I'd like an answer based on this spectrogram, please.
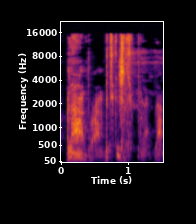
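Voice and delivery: imitated beatbox noises; mock beatboxing. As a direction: spit out a rough, joking beatbox. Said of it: "like, beatboxing".

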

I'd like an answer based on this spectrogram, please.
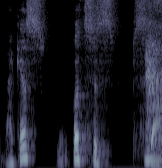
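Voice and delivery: small, high, very soft voice; mock-defeated, squeaked out quietly; meek giving up.

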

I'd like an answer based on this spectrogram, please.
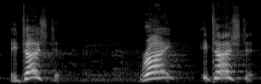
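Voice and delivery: laughing, high and loud. Real, not acted. Pastor laughing at grandson touching stove, laughing. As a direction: laugh through it as you tell it.

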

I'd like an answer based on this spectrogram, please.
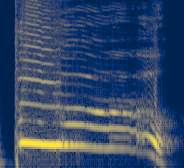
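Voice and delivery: long, high, loud boo; imitated crowd boo. Podcaster imitating the crowd as the show ends, loud booing. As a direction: boo like a whole disgusted crowd. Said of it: "all you hear is".

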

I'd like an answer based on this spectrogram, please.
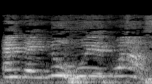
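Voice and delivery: high, loud preacher's proclamation; full-force preaching. Real, not acted. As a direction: declare it forcefully to the congregation.

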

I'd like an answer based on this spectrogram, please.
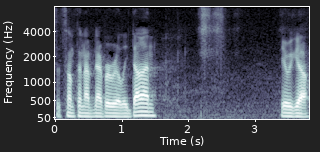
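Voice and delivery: normal talking voice

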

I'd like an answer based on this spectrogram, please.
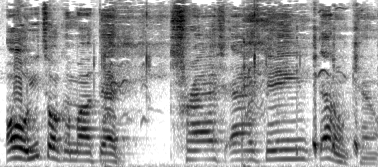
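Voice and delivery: laughing while talking loud. Real, not acted. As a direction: laugh through the words. Laughing at the trash game.

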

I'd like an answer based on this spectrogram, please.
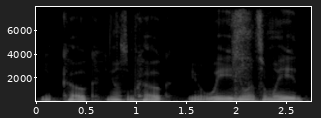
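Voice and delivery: quiet street pitch; low-key dealer. Retold or imitated. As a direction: discreet murmured offer of drugs. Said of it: "be like".

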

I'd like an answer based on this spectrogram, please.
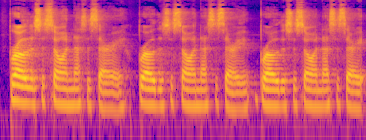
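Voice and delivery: low, unmoved monotone repetition; retold bored protest; weary deadpan. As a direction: repeat it tiredly, pitch kept low. Retold weary repeated reply.

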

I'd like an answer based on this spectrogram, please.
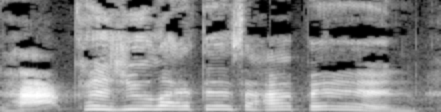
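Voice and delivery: high, indignant demand, pitched well up; accusing plea to God. Retold or imitated. Wife questioning God about her marriage, indignant and high. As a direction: hurl the question at God in disbelief.

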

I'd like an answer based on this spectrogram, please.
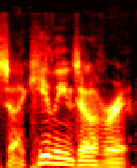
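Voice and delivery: ordinary talk

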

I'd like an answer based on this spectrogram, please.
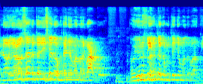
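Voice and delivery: agitated father. Retold or imitated. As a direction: rattle it off like an upset dad. Father voiced, alarmed about bank calls. (papá agitado protestando, voz aguda y rápida)

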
